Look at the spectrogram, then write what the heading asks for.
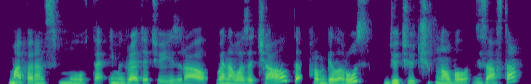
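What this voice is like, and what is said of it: Russian-accented English. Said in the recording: “you hear my Russian accent”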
